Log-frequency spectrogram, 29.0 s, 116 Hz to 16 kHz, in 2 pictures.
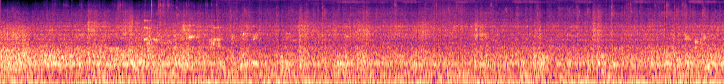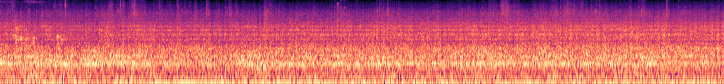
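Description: JR West 115 series electric train running along the line, heard from inside the front car: a steady rumble and hum from the motors and wheels, with the wheels clicking over rail joints now and then.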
